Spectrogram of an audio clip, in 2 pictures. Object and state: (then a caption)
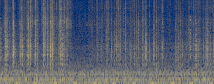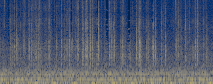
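Sequin fabric bag. Long nails on both hands scratch and tap the flip sequins of a blue reversible sequin fabric bag. The result is a dense, bright clicking and rattling, busiest in the first second and a half and again toward the end, over a steady low hum.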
